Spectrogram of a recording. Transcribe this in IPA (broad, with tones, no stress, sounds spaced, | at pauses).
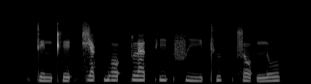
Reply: t e˩˦ n kʰ e˨˩ ʔ t͡ɕ a˥˩ k̚ w ɔ˦˥ ʔ p l a˥˩ t̚ ʔ i˥˩ ʔ f iː˨˩ tʰ ɯ˦˥ k̚ s ɔ˨˩ ʔ n o˦˥ k̚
